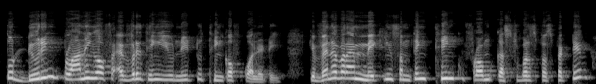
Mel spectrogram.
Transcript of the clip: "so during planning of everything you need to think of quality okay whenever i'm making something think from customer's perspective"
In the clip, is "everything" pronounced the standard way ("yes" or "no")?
no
